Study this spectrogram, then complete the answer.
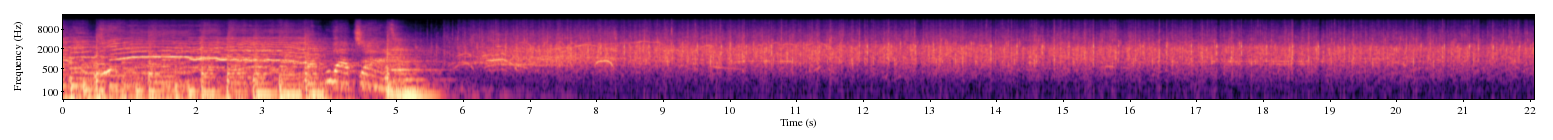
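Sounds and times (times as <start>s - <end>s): audience clapping: 5.0s - 22.0s
scattered cheers: 5.6s - 11.8s, 15.4s - 21.2s.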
